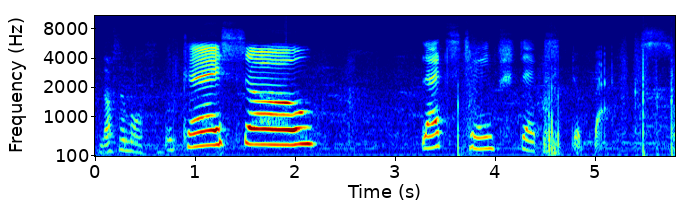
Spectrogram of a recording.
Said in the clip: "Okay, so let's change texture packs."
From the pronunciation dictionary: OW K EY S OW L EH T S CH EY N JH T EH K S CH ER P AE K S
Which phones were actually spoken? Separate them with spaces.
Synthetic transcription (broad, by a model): OW K EY S OW L EH T S CH EY N JH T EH K S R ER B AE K S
